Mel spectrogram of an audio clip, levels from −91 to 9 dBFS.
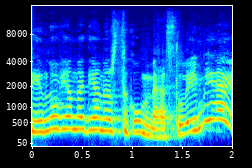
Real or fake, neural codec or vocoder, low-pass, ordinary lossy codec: real; none; 14.4 kHz; Opus, 64 kbps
